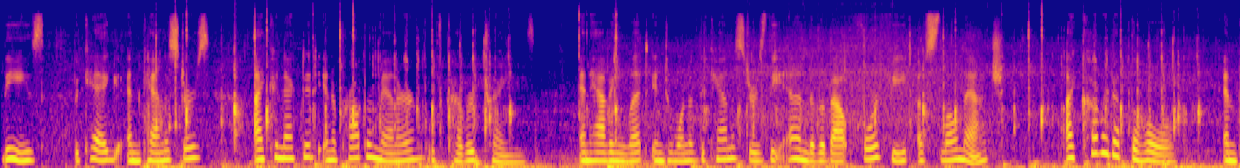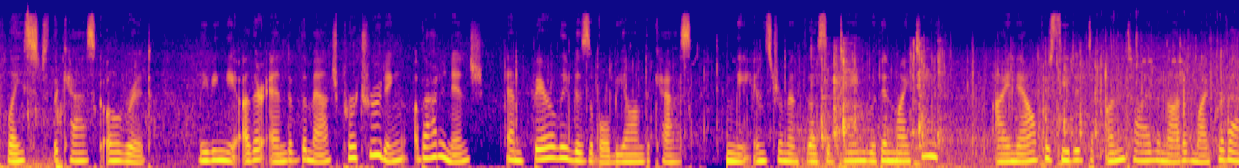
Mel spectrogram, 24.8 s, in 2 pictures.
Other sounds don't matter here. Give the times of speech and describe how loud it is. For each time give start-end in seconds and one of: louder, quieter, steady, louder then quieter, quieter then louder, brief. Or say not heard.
0.0-24.7 steady.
